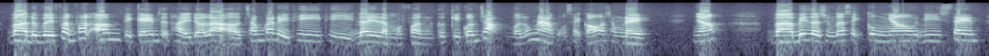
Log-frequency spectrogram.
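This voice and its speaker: Bright-voiced woman teaching. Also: a little high. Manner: addresses students with frequent tag questions and fillers. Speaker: English teacher. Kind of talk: classroom lesson.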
